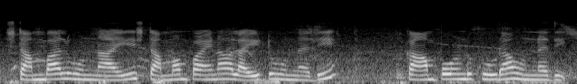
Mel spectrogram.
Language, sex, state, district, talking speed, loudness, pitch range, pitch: Telugu, female, Andhra Pradesh, Guntur, 75 wpm, -14 LUFS, 215-245 Hz, 230 Hz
